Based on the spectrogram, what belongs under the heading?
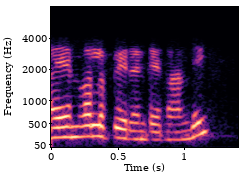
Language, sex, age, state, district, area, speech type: Telugu, female, 45-60, Telangana, Hyderabad, urban, conversation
